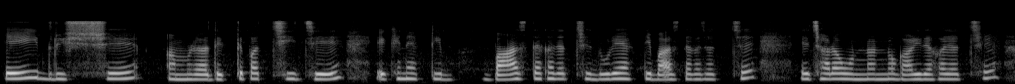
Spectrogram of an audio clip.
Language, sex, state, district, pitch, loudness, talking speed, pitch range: Bengali, female, West Bengal, Dakshin Dinajpur, 250 Hz, -27 LUFS, 130 wpm, 240-265 Hz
